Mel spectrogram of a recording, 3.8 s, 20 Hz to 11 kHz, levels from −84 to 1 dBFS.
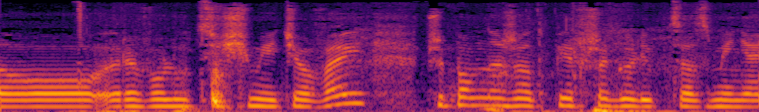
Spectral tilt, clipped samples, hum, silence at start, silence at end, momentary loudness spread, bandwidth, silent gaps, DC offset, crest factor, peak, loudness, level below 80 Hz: -4.5 dB/octave; under 0.1%; none; 0 s; 0 s; 6 LU; 11 kHz; none; under 0.1%; 18 dB; -2 dBFS; -21 LUFS; -32 dBFS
